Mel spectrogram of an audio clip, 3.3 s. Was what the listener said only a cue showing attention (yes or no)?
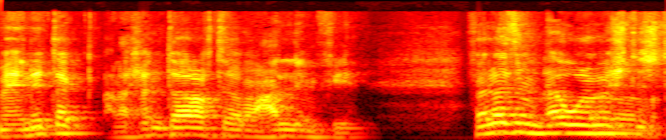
yes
